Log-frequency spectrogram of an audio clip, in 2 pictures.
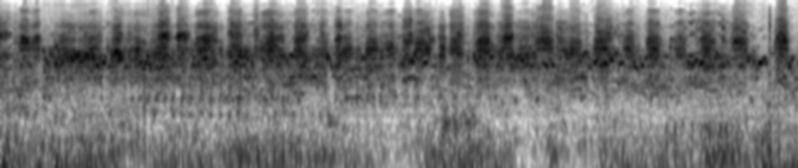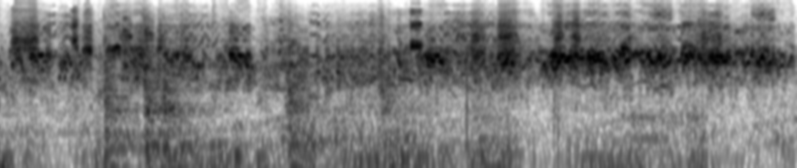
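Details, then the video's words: Many budgerigars chattering in an aviary colony, busy overlapping high chirps and scratchy warbling twitters, continuous and fairly loud throughout. "Budgies chirping sounds"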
